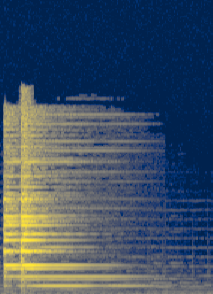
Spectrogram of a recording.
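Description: A bright bell-like chime struck once, ringing with many overtones and fading away over about a second and a half, over faint background music.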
